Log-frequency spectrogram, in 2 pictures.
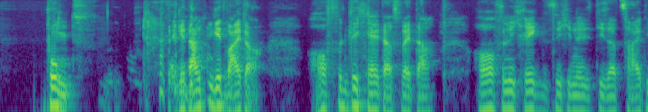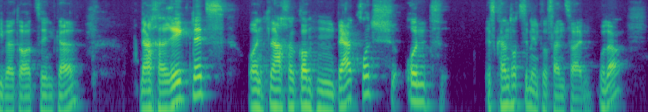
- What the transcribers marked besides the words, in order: static; other background noise; unintelligible speech; laugh
- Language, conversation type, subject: German, unstructured, Was war dein spannendster Moment auf einer Reise?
